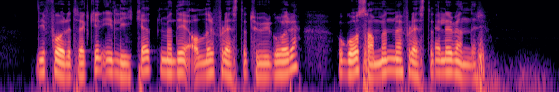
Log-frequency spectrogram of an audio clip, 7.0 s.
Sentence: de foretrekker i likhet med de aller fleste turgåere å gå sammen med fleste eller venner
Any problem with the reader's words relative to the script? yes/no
no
